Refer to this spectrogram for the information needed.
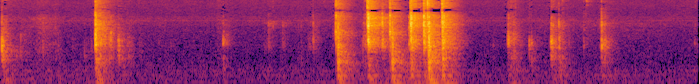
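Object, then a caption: Mechanical computer keyboard with plastic keycaps. Fingertips tap the plastic keycaps of a backlit mechanical computer keyboard while typing. The clicks are bright and crisp with almost no low end, and each dies away quickly. They come in irregular bursts: scattered single keystrokes, then a quick flurry in the middle of the clip.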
